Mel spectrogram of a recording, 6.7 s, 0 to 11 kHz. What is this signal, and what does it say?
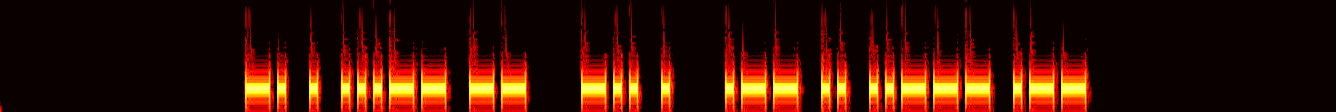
Morse code, heard as a keyed tone, about 30 wpm, 700 Hz. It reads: NE3M DE WI2W
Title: USA Callsign DE Callsign - 4 Characters - 30wpm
